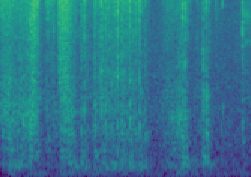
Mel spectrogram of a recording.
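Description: Irregular rustling and clicking, a quick uneven run of small scuffs and crackles.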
